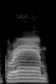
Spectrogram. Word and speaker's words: Graham: No, it's a Graham, as in the name.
